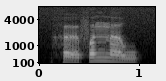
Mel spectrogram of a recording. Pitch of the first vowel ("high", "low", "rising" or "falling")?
low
